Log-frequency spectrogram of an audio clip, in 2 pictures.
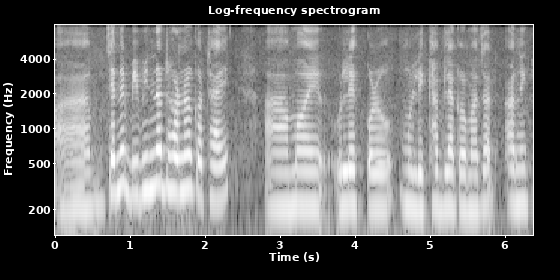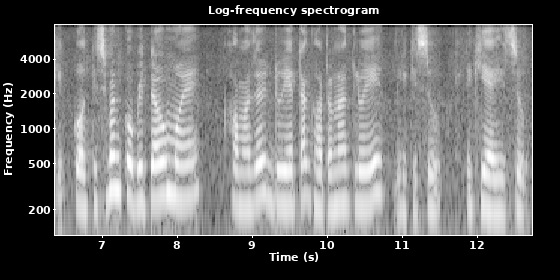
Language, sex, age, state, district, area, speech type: Assamese, female, 60+, Assam, Tinsukia, rural, spontaneous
